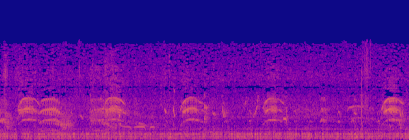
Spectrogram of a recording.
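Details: Young spoonbill begging for food at Hodd barrow Nature Reserve. Thin, high, arching squeals come in pairs about once a second over a steady broad rushing background.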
